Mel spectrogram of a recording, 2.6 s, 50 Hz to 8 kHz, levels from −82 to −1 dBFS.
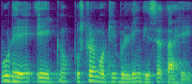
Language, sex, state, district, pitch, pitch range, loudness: Marathi, male, Maharashtra, Gondia, 140 Hz, 130-145 Hz, -15 LUFS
